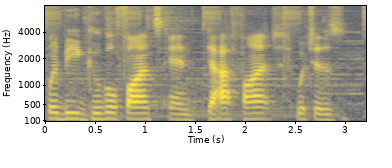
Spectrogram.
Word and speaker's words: DaFont: The free alternative would be Google Fonts and DaFont, which is spelled D-A font.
